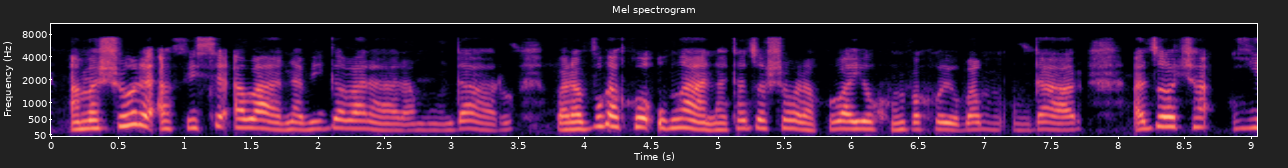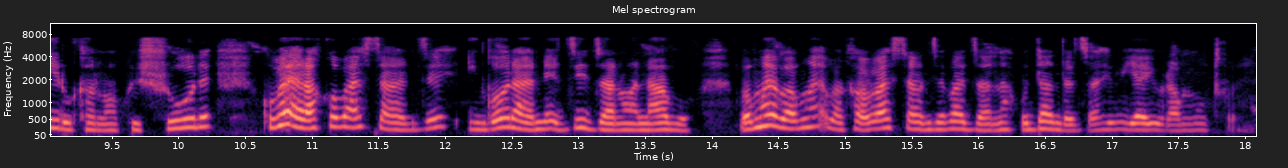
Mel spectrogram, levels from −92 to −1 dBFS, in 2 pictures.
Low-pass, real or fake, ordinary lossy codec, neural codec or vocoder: 7.2 kHz; fake; AAC, 64 kbps; codec, 16 kHz, 8 kbps, FreqCodec, smaller model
